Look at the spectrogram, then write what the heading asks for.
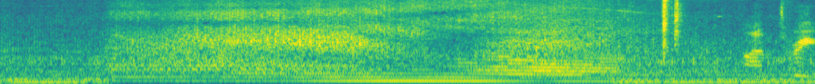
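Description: A light plane's propeller engine drones steadily and loudly throughout, a constant low throbbing hum with a shift in pitch partway through and a brief clatter near the end; voices speak over it.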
